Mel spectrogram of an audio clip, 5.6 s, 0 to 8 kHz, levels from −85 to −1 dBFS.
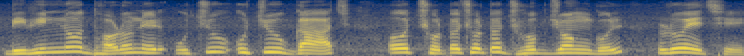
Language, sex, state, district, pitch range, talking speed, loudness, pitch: Bengali, male, West Bengal, Dakshin Dinajpur, 175-220 Hz, 105 wpm, -13 LUFS, 195 Hz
